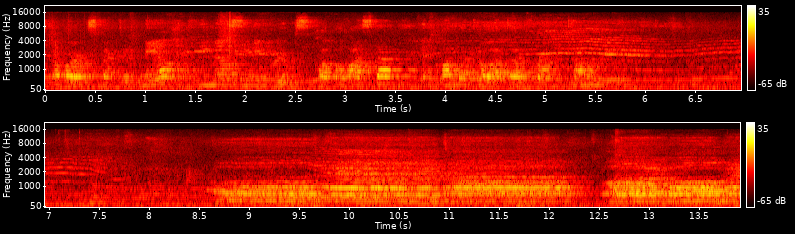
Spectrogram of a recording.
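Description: A group of women sing together in harmony in an echoing hall.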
